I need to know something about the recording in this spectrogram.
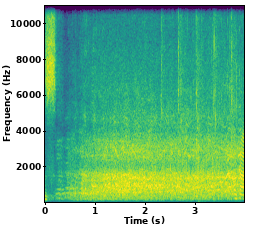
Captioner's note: laughter; applause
